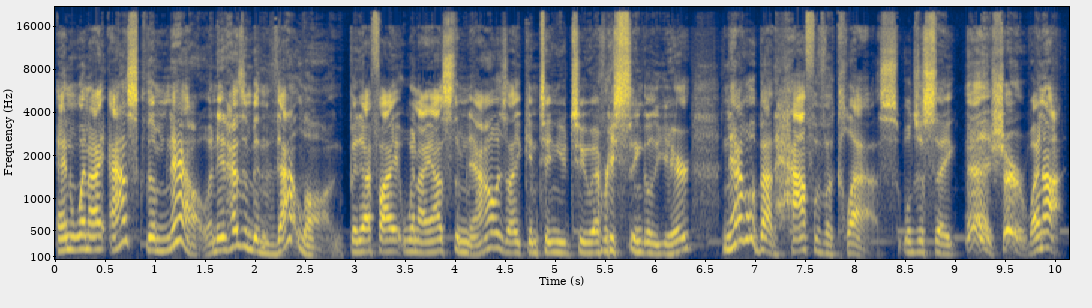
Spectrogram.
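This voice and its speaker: A man, a professor, explaining ideas in an interview with lively, laughing asides. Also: high-pitched, normal speed, hardly any pauses. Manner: animated, laughs while explaining. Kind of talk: interview answers.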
